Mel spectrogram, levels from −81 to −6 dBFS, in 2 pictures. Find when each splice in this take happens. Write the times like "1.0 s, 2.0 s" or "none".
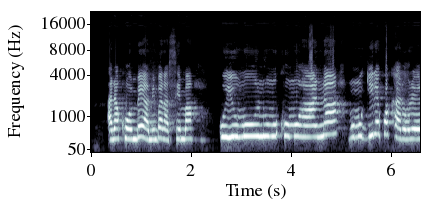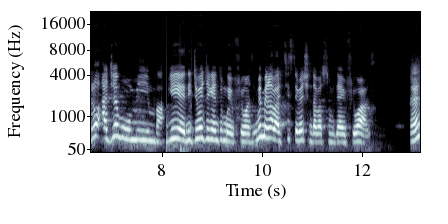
8.2 s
